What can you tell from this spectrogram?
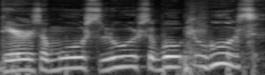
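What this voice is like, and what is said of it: Put-on Canadian accent. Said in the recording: “my offensive accents ... my Canadian accent ... your offensive nationality accent”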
